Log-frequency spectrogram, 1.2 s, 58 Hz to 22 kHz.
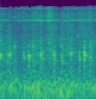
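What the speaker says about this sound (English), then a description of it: "With a fleet of more than 300 horses, taxis take on a different pace." Hooves of horses pulling taxis on a car-free main street clop in a steady, brisk rhythm, close and clear, with no voices.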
